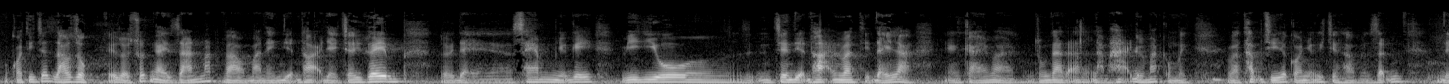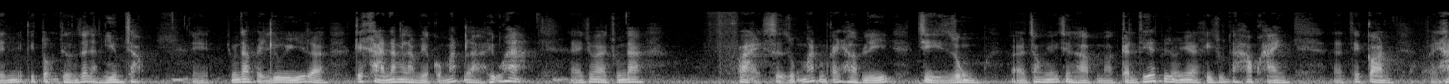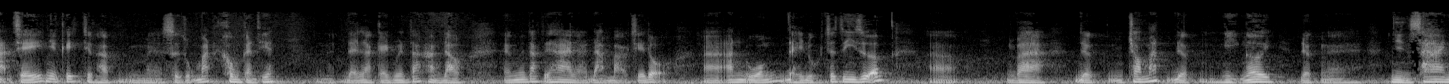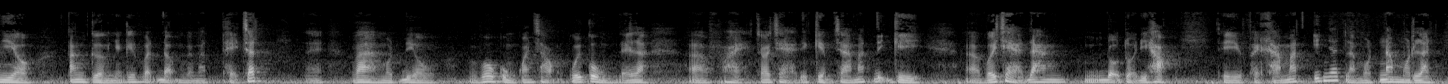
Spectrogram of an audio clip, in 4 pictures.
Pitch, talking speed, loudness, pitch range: 100 Hz, 215 wpm, -21 LUFS, 90-110 Hz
